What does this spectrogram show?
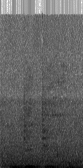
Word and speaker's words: দ্বিতীয়: এই যে দর সঙ্গে যে বটি, সেটি উচ্চারিত হচ্ছে, খেয়াল করো, উচ্চারিত হচ্ছে না। উচ্চারণটা কীরকম দাঁড়াচ্ছে? দ্বিতীয়।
